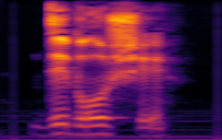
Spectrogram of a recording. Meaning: to unspit
- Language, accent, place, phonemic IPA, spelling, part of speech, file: French, France, Lyon, /de.bʁɔ.ʃe/, débrocher, verb, LL-Q150 (fra)-débrocher.wav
